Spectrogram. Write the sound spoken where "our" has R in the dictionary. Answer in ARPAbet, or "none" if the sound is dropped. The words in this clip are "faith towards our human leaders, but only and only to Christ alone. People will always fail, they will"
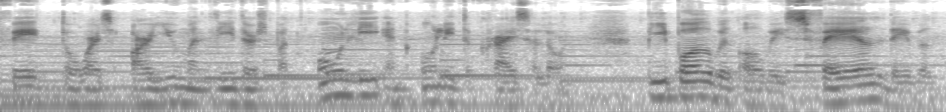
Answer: R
